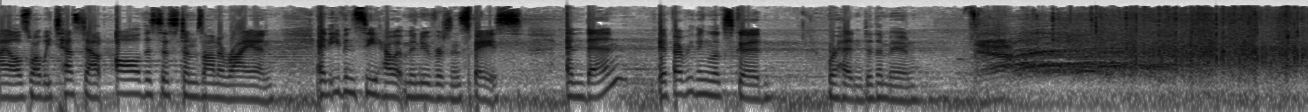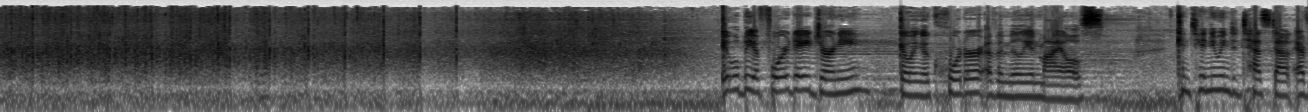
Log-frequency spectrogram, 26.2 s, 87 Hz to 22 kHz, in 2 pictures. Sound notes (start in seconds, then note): 10.2 applause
